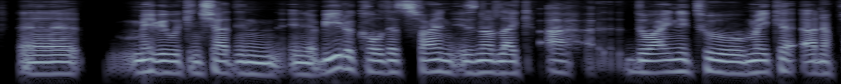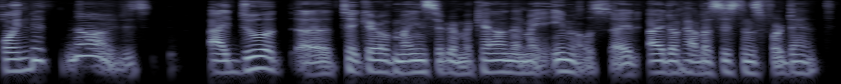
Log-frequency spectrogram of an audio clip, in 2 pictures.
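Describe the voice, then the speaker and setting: A man speaks with a non-native accent and fairly even intonation. The sound is dry and close, with no echo. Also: medium pitch for a man, moderate pace. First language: Spanish. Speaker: surgeon, gut health doctor. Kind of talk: interview conversation. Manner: halting.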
